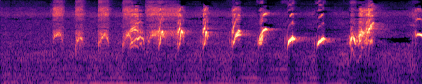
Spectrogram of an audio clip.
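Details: Greater green leafbird (cucak ijo) singing keenly: a quick, chattering run of bright chirped notes, rising in pitch and loudness, closing with sharper whistled slurs.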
